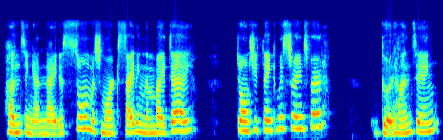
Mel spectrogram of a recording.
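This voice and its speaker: Radio drama villain played by a woman: genteel female general who hunts people, very high voice, grandly polite and toying. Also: expressive, a little slow, a little mellow. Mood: smug courtesy. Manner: pompous, theatrically polite, toying. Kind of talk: radio play acting.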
